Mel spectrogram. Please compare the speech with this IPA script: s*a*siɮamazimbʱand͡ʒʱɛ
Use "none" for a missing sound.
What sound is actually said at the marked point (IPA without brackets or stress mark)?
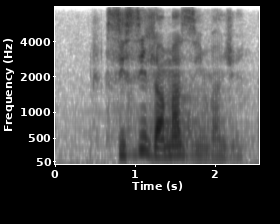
i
